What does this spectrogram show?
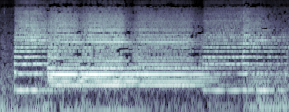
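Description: Loud, sustained blaring of horns from farmers' tractors and truckers' lorries at a protest in Amsterdam, honking together in a long continuous chorus, with overlapping tones shifting slightly over several seconds and no talking.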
